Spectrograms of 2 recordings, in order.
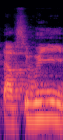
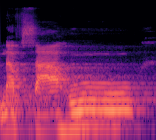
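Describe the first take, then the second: First: The word ends with a -hi sound. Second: The word ends with a -hu sound. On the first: The speaker calls it wrong. "Nafsahu dibaca nafsuhi" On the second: The speaker calls it right. "Yang benar itu Pak Dul"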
